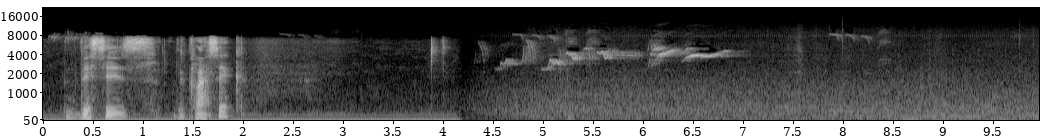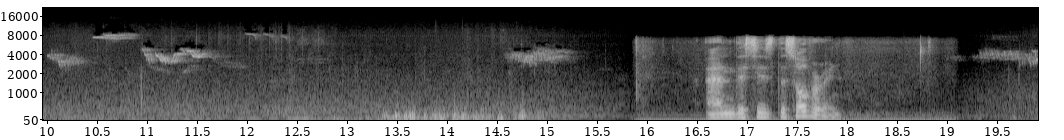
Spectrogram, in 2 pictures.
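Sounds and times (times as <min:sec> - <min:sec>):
faint low hum: 0:00.0 - 0:06.1, 0:11.6 - 0:19.9
small birds chirping: 0:02.2 - 0:07.1, 0:07.8 - 0:08.6, 0:09.7 - 0:13.0, 0:14.5 - 0:15.3, 0:18.6 - 0:19.9.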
